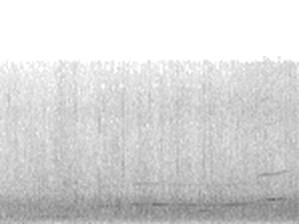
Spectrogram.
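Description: An audience claps steadily for the event's camera operator, a dense, even wash of applause that holds at a constant level for about three seconds, with no voices rising above it.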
